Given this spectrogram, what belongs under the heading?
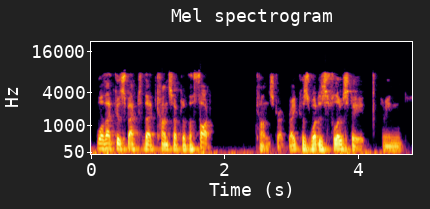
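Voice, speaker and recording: A man's voice: medium pitch, moderate pace, a little hiss or hum. A man chatting casually as a podcast guest, rambling with many restarts and playful acted-out asides. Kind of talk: casual conversation.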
